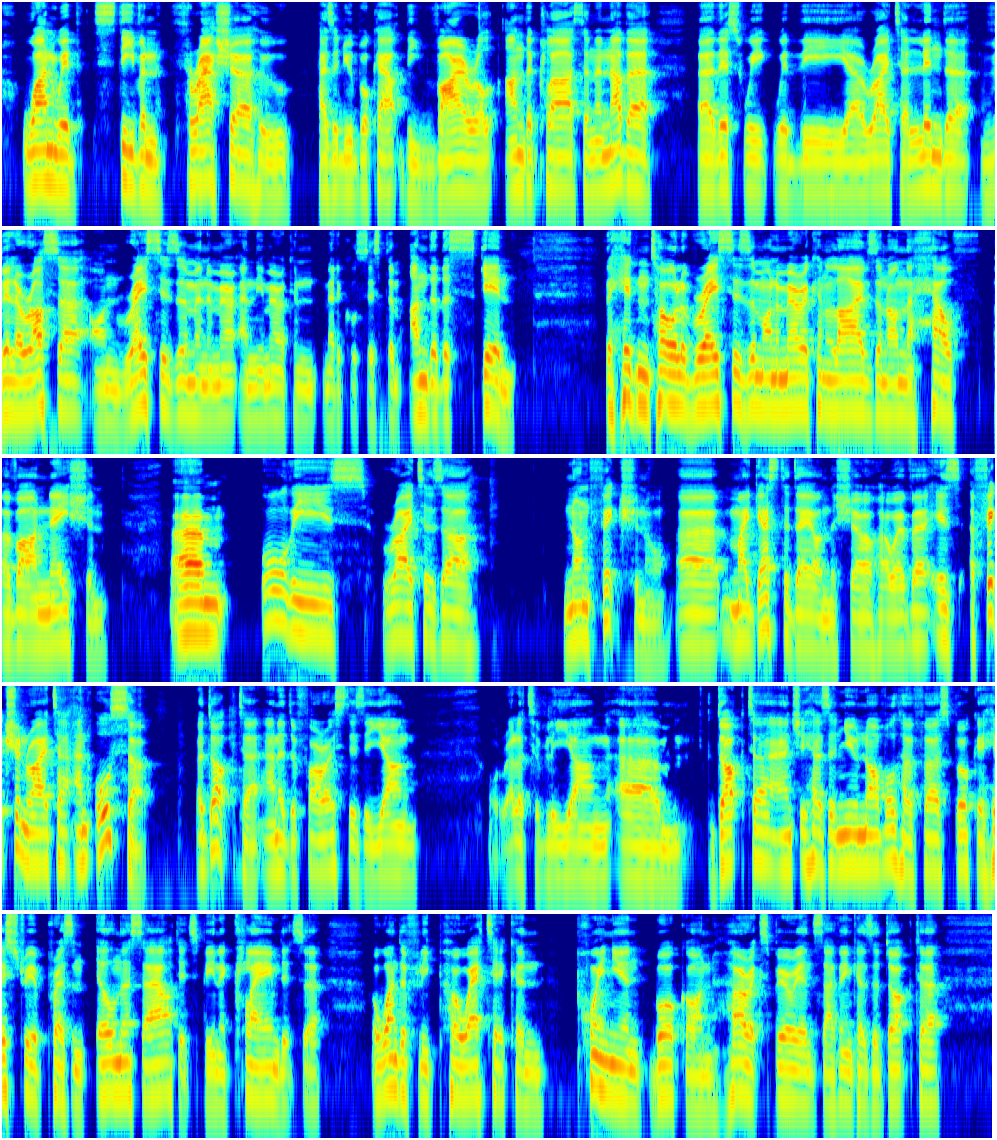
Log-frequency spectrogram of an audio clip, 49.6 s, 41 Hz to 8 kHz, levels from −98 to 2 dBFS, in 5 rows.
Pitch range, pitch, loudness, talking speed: 95-125 Hz, 110 Hz, -27 LUFS, 140 wpm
